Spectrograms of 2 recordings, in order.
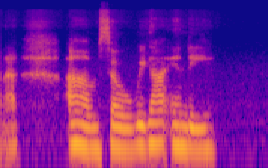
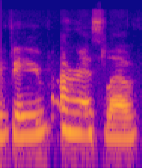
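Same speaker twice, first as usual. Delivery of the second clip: ordinary talk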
